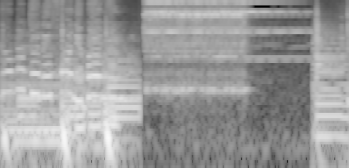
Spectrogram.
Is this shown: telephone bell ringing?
yes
